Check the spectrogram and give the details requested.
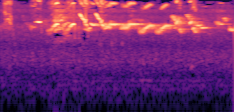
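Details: Double-collared seedeater, locally coleiro or papa-capim, delivering training song: a continuous, rapid, high warbling stream of sliding whistled notes that stays loud throughout.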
